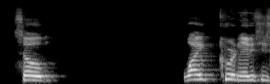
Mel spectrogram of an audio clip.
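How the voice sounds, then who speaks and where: A man with a Guatemalan accent speaks at a fairly slow pace. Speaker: tech conference speaker. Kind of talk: technical talk. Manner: halting, many fillers.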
